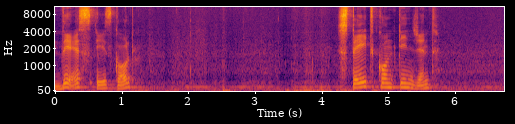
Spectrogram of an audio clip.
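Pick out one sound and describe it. A man speaks calmly through a microphone, as if giving a lecture.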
